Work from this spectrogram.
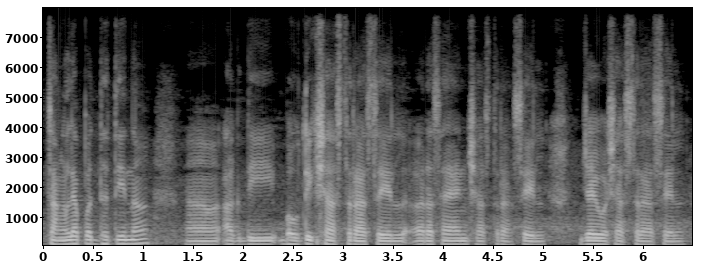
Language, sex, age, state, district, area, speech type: Marathi, male, 30-45, Maharashtra, Pune, urban, spontaneous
